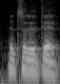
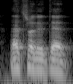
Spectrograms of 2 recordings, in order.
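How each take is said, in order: Both takes have the same delivery.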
